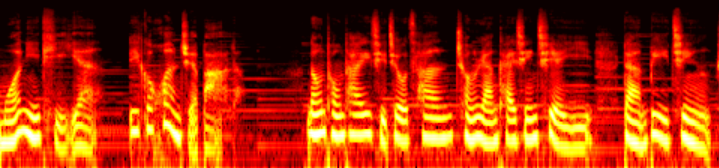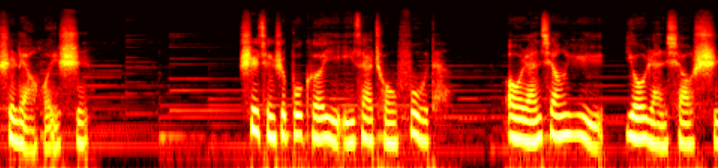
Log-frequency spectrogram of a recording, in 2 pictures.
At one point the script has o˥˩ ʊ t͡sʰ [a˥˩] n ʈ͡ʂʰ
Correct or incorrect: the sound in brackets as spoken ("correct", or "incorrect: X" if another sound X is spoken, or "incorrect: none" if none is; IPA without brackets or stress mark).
incorrect: a˥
